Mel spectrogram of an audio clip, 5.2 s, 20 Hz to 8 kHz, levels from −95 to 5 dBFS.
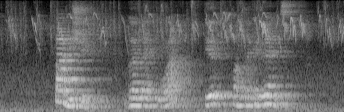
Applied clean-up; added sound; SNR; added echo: none; Chirp, tweet; 13 dB; reverberation time 1.0 s.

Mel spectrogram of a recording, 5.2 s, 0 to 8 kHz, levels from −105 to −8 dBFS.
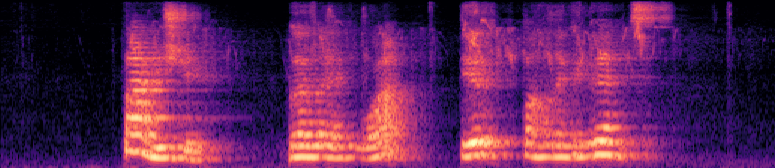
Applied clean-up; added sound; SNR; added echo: neural mask model DeepFilterNet 3.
